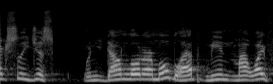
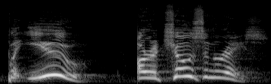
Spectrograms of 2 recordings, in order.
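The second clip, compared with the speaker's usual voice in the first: proclaimed scripture; 3 semitones higher, 10 dB louder, slower than usual. Acted. Reading scripture emphatically.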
